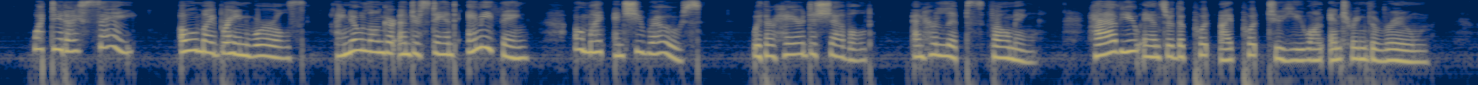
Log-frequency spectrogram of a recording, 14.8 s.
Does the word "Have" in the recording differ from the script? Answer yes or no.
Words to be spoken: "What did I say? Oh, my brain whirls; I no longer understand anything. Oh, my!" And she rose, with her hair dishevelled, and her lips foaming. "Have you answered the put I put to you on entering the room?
no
